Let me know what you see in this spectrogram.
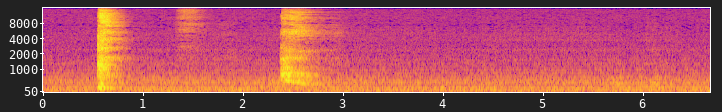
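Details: An imam coughing, with the congregation following along: two short, dry cough bursts a couple of seconds apart, with a faint third sound later, in a quiet room.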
